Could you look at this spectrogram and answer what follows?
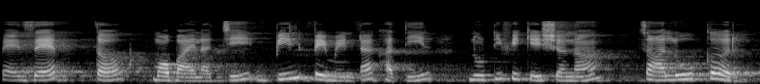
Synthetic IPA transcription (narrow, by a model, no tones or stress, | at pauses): pɛd͡zeɾt̪əmɔbajlat͡ɕibilpemeɳʈakʰat̪iːɾ | noʈifikeɕəna | t͡salukəɾ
